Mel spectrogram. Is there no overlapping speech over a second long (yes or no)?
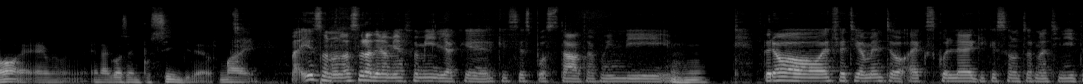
yes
